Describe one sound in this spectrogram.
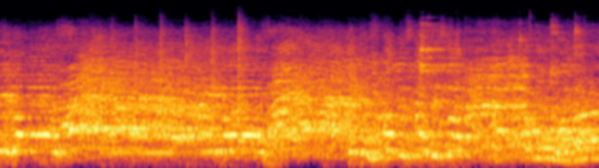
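A crowd cheers and shouts with excitement.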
